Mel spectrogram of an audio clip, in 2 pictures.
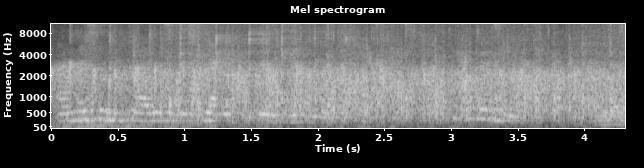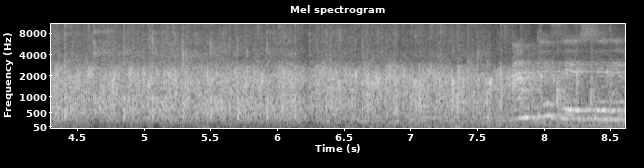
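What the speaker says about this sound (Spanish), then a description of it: "Démosle un fuerte aplauso a nuestro invitado especial." An audience at a keynote lecture applauds an invited special guest, a dense, sustained wash of clapping from many hands that holds steady throughout, with a few voices faintly mixed in.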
